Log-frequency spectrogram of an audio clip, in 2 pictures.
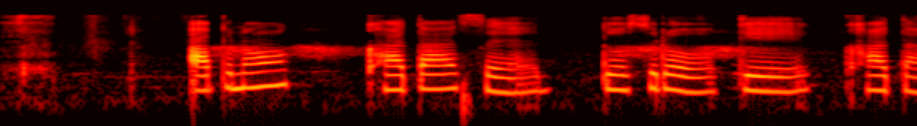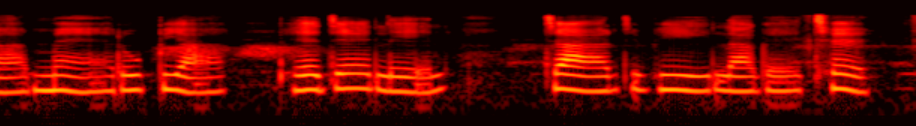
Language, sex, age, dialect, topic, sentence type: Maithili, female, 25-30, Angika, banking, question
